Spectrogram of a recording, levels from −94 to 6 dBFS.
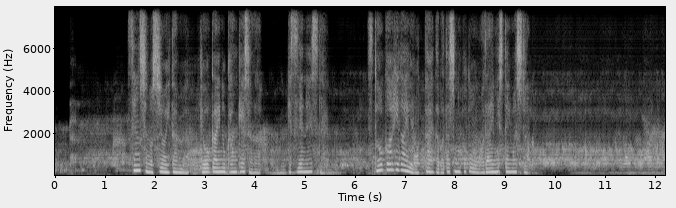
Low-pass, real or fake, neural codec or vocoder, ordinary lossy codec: none; fake; codec, 16 kHz, 4 kbps, X-Codec, HuBERT features, trained on LibriSpeech; none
